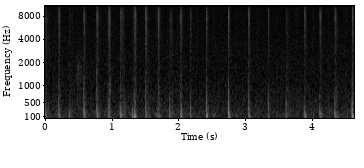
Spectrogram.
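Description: Fingertips scratch and rub across the fuzzy light blue terry fabric of a small stuffed Oswald Tsum Tsum plush toy held in the other hand. About 21 quiet, brief, soft scratching strokes come in a steady rhythm, each a dull low thump with a faint bright fuzzy edge.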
